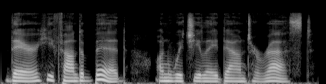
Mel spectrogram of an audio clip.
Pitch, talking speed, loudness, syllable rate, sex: 155 Hz, 220 wpm, -18 LUFS, 4.7 syllables/s, female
